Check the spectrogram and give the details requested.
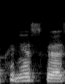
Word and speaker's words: Kyniska: and it back is it you say you pronounce it how did you come up with that name so kaniska so i wanted so it's a women's specialty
